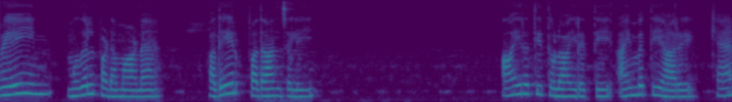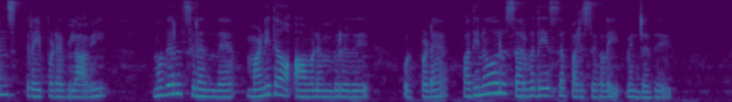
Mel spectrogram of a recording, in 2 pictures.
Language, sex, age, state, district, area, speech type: Tamil, male, 18-30, Tamil Nadu, Dharmapuri, rural, read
